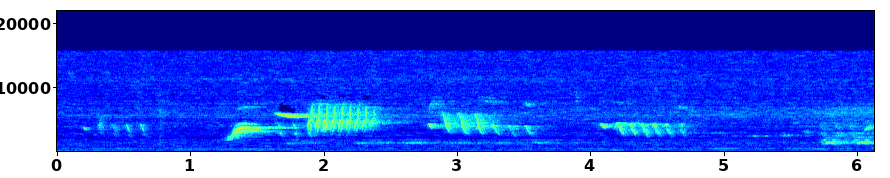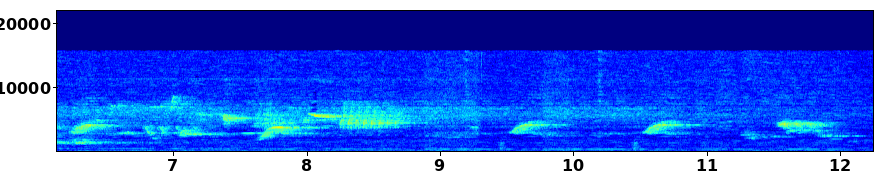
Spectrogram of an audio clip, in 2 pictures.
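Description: Songbirds singing in the surrounding trees: short upward-sweeping chirps and rapid trills, repeated with short gaps.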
